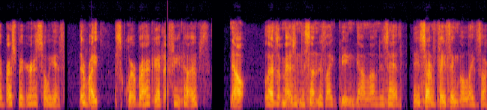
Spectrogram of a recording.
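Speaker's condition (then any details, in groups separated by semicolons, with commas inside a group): Cerebellar ataxia from brain tumour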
